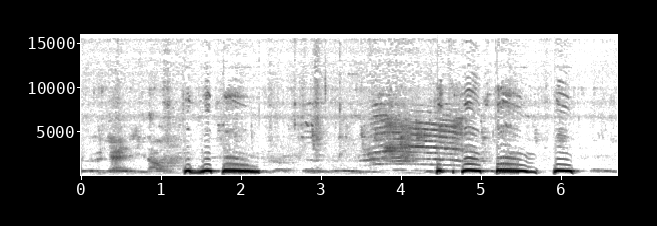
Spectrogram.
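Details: Pet dove calling very loudly: soft low cooing, then loud hollow coo notes in short groups of two and three, each note bending downward at its end, with faint chirping in between.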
